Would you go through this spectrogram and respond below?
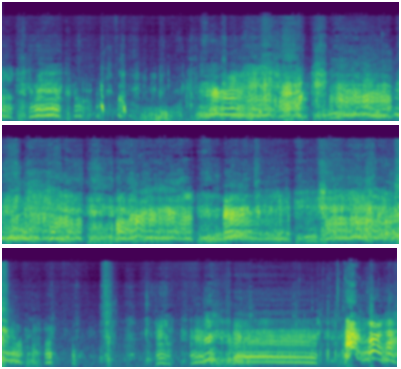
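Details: Two Rottweilers playing together indoors, giving long rough rumbling growls in overlapping bursts with short pauses, ending with a brief sharp yelp; a person talks quietly at times.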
